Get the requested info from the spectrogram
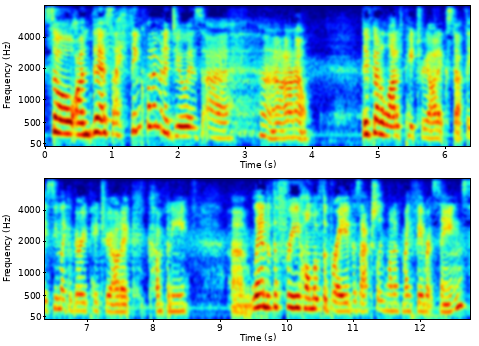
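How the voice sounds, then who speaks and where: Speaking in an American accent, a woman has an unremarkable speaking voice at a medium pitch, with lively intonation and big swings in loudness at a fairly quick pace. The recording is very clean, with a silent background. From United States. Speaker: art tutorial creator. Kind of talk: tutorial. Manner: casual, chatty.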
